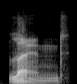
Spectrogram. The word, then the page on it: lend: British English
